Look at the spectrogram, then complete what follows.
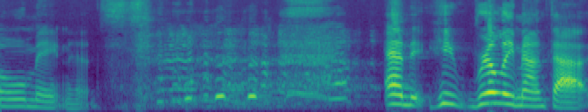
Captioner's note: audience laughs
